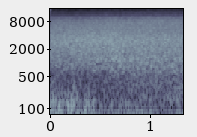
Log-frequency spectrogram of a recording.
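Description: Hurricane Milton wind gusts rushing in a steady, broadband roar with heavy buffeting against the microphone, loud and unbroken throughout with no talking.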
